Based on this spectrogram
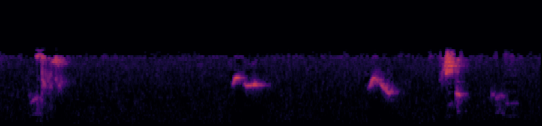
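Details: Pet African grey parrot that mimics words and sounds: a few separate whistled notes, some sliding down and some rising then falling, spaced a second or two apart over a steady low hiss.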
